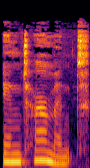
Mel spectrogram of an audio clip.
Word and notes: interment: American English

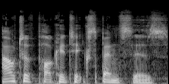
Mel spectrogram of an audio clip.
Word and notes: out of pocket: British English

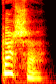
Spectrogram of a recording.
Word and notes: gusher: British English

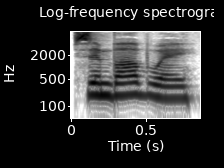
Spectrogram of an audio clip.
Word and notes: zimbabwe: American English

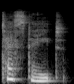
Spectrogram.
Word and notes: testate: British English

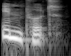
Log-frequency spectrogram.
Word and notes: input: British English

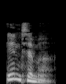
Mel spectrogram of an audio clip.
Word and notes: intima: British English

